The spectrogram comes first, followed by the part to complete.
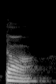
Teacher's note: टा का मतलब है कि जीभ को उल्टा करके बोला जाता है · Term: मर्दा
